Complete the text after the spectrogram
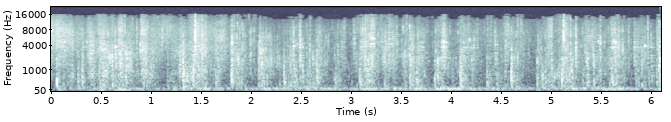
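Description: Footsteps thud on a wooden ladder.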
